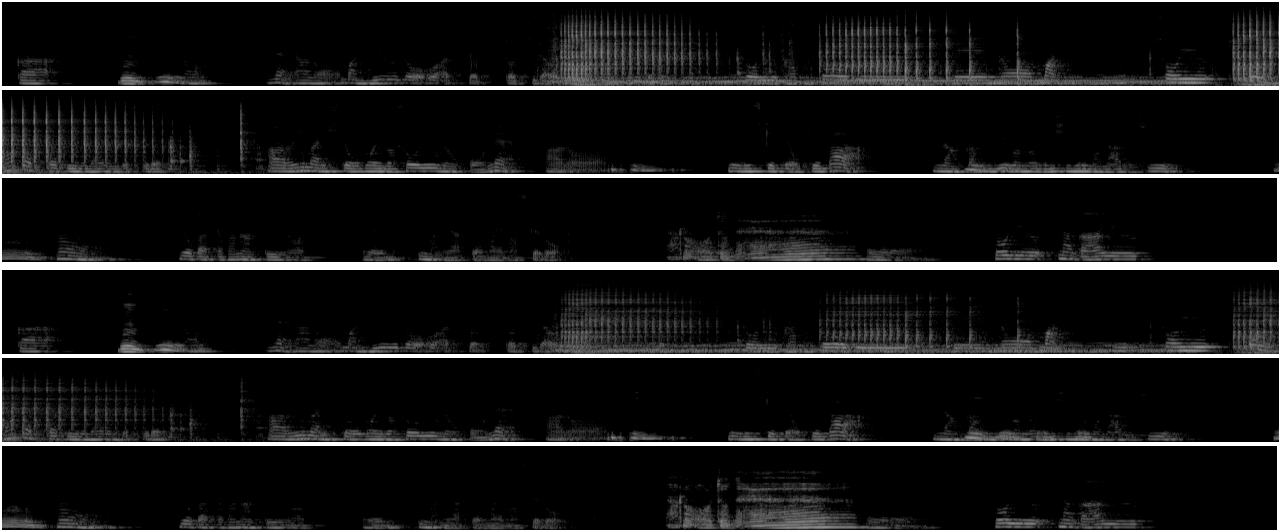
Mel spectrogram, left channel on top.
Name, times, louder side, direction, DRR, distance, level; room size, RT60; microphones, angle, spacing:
voice 1, 0.2-0.6 1.8-2.1 2.6-6.7 7.3-9.2 9.5-10.8 11.1-14.4 15.4-18.8 20.0-21.4 22.1-24.6 26.1-26.7 27.3-28.6 29.1-31.2 32.5-33.0 34.2-34.8 35.5-36.9, left 1 dB, 35° left, 7 dB, 0.8 m, -46 dB
voice 2, 1.2-2.0 18.8-19.4 22.4-23.7 25.5-26.0 32.2-34.2, right 5 dB, 65° right, 15 dB, 0.4 m, -42 dB
sound 1, 5.4-7.9 8.2-10.3 10.8-10.9 11.2-11.6 11.8-15.4, left 8 dB, 75° left, 0.5 m, -39 dB
sound 2, 5.4-11.9, left 1 dB, 85° right, 1.0 m, -47 dB
8.4 x 6.6 x 5.7 m, 0.63 s
head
